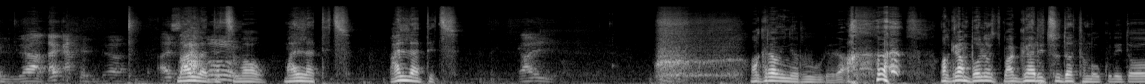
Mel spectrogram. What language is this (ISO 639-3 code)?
kor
